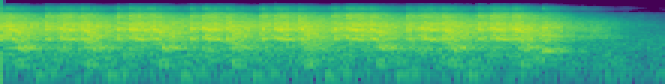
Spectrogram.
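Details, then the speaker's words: Arctic Cat Prowler UTV carbureted engine after rebuild with new pots, oil checked, first start attempt: fast, even cranking whir with no firing, then winds down; cranks but won't start, no fuel reaching carb. "Squirt a little down the carb and see what that does."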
